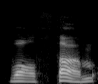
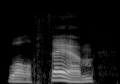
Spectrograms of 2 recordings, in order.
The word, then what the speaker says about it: Waltham: According to parents at one high school in Waltham, Massachusetts, well, pronounced Waltham or Waltham, depending on whether you're a Southie or a Flatlander, the book their school assigned for the summer was inappropriate due to violent themes.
